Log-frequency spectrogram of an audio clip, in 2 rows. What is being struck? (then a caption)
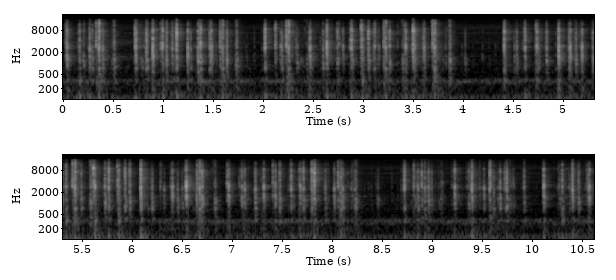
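Mechanical keyboard with plastic keycaps. Fingertips of both hands type continuously on a Corsair K68 full-size mechanical keyboard with plastic keycaps, Cherry MX Red switches and a backlight, resting on a desk. Rapid, bright plastic key clicks patter over a steady low rumble for the whole clip, with brief pauses near 2, 4.3 and 8.6 seconds.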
